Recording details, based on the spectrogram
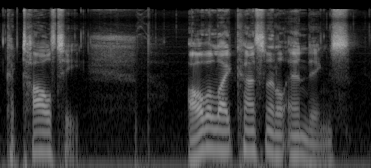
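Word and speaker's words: קָטַלְתִּי: cataly notice here that the light consonantal endings the accent recedes to the previous syllable that's why I'm pronouncing it cataly all the light consonantal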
